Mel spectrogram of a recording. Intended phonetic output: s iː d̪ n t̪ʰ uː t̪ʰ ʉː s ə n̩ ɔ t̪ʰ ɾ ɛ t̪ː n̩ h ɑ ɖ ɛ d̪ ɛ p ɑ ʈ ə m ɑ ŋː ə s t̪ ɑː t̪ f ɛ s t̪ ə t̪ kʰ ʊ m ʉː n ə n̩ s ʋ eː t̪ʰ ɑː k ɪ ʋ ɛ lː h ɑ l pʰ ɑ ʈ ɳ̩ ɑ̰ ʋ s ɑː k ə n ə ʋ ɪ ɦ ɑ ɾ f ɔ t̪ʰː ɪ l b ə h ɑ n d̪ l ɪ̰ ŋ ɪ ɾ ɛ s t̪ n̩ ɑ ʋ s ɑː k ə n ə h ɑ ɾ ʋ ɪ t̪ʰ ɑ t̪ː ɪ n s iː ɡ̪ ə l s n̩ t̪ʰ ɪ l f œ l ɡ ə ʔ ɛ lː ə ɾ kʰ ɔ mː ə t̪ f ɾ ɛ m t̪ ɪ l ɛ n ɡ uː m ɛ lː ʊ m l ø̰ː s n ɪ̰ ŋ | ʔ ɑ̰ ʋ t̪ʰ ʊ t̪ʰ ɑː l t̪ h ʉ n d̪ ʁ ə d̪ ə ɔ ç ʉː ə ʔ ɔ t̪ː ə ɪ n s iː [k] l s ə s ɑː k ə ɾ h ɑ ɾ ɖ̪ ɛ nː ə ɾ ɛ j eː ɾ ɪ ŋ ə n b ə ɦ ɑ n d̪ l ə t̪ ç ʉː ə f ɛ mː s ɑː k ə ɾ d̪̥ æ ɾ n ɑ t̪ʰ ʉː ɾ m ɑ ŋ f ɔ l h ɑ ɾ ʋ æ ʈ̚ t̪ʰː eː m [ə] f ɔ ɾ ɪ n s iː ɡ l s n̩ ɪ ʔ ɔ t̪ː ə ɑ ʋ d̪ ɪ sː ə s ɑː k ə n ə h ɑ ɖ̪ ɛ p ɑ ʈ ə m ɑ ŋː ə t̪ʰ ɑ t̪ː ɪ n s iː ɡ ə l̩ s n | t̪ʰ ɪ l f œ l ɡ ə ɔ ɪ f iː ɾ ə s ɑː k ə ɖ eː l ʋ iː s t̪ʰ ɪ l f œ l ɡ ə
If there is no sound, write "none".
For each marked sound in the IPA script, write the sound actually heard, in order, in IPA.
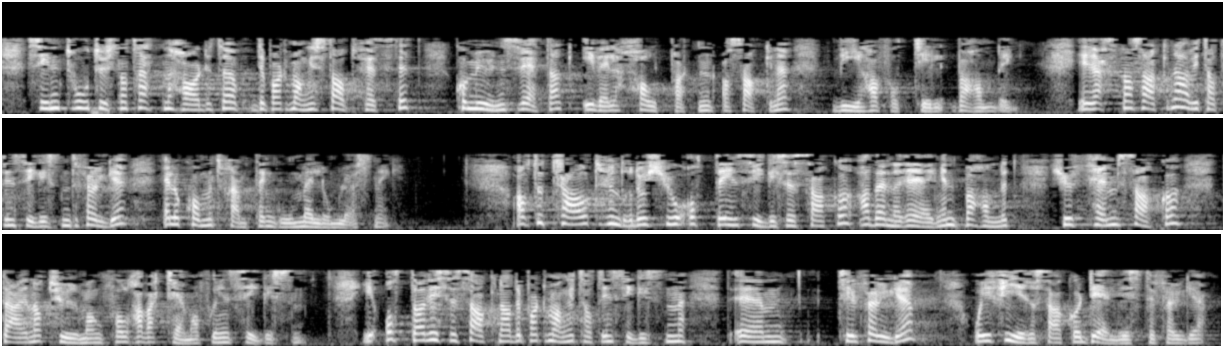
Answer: ɡ, ɑ

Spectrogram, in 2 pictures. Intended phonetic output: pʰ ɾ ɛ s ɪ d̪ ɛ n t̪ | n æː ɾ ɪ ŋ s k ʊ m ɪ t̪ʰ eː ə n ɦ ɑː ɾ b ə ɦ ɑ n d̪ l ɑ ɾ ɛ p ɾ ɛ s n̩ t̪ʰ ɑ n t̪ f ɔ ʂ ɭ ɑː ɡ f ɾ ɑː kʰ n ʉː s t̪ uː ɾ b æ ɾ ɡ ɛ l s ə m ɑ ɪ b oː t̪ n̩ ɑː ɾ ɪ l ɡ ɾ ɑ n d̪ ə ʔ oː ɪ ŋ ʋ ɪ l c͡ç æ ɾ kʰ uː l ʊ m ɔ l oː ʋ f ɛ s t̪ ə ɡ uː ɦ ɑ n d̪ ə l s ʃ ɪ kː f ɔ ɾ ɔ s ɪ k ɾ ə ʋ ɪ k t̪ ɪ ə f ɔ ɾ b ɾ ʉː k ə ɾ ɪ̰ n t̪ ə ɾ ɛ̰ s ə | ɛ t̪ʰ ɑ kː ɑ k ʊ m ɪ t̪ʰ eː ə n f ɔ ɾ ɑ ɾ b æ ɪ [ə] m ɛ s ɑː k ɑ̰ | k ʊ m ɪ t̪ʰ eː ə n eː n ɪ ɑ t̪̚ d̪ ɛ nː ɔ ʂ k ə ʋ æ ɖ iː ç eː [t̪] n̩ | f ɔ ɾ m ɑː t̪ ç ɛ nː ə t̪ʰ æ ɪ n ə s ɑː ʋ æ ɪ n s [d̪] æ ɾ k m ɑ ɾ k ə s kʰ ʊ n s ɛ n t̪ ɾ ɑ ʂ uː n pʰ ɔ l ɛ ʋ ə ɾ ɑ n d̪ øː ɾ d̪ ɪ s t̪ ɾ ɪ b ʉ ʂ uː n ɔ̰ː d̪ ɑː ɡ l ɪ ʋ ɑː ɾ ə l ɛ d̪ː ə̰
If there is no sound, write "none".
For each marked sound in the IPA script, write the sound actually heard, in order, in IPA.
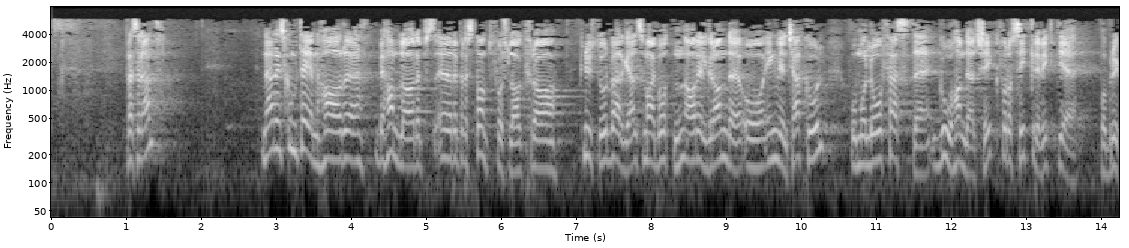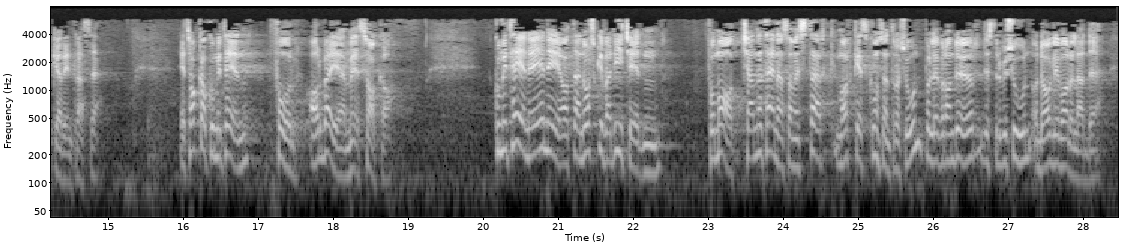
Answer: ə, d̪, t̪

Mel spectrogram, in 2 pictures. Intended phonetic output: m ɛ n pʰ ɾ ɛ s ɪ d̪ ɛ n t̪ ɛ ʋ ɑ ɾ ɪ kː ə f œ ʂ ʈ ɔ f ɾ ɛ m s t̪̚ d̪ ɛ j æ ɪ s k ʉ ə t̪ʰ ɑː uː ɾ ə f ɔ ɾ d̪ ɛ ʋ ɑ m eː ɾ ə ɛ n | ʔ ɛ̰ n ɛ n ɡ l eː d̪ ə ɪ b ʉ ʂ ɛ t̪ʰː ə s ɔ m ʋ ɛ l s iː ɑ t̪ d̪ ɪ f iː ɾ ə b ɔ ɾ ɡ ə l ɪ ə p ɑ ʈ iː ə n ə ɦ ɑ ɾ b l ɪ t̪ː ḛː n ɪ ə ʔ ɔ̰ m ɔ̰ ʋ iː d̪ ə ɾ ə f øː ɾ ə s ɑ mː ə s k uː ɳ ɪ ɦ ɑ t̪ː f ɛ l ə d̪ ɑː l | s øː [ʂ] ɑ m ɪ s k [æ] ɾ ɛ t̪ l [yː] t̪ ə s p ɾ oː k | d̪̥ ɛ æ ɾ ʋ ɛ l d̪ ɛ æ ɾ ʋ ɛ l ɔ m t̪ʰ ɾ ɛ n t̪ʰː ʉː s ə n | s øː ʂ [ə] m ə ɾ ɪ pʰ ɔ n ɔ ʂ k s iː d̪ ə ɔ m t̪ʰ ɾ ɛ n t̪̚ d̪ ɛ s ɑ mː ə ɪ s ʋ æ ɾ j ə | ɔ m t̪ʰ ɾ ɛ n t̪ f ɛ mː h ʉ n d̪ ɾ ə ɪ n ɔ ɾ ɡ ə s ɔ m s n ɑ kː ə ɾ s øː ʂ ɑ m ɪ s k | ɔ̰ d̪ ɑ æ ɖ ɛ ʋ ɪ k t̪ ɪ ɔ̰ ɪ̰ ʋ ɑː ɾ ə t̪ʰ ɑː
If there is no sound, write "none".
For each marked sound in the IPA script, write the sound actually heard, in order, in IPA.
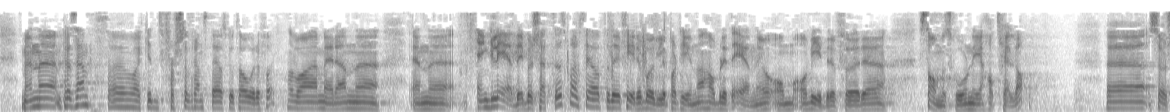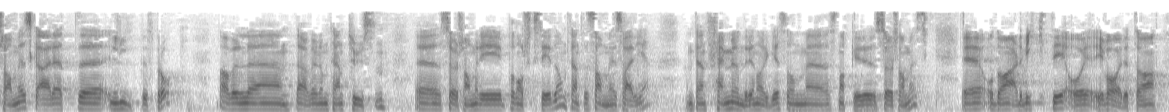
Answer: ʂ, æ, iː, ɑ

